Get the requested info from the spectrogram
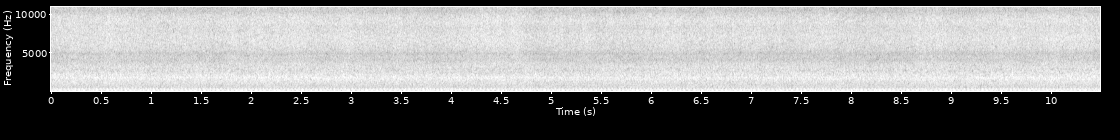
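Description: A motorboat's engine running with a steady, even drone as the boat moves across open sea, over a constant rush of water.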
